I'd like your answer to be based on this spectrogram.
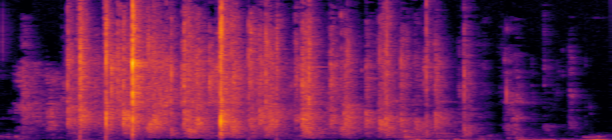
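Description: Audience applause welcoming a guest at a Uganda Law Society food and law training session: dense, crackling clapping for about three seconds, thinning into scattered claps, with some murmured voices underneath.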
